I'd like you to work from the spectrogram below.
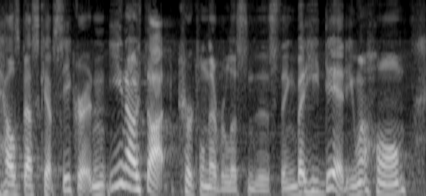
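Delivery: ordinary talk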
